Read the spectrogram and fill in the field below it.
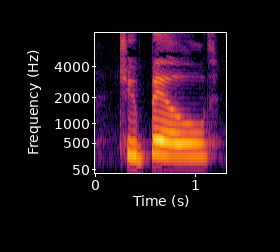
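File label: "to build", British English; PictureDictionary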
